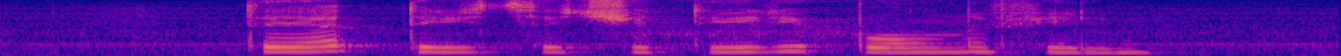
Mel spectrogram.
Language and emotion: Russian, neutral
